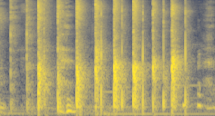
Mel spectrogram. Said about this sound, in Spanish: ¡Uh! ¡Un aplauso! ¡Uh!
